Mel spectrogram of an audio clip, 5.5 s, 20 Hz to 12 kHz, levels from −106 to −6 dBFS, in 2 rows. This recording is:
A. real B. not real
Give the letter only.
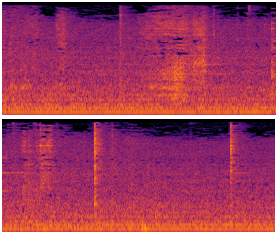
A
